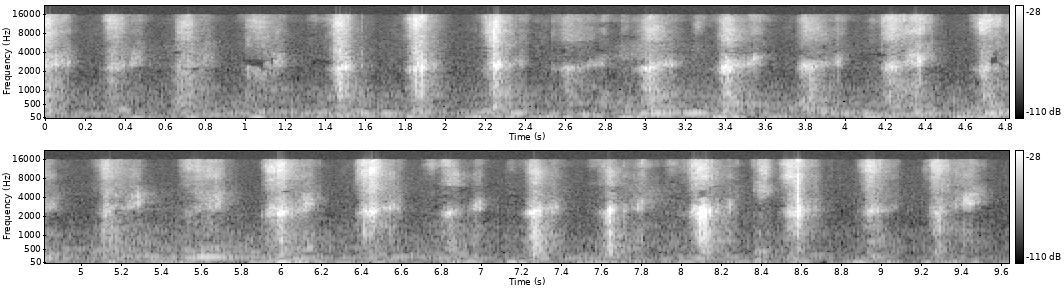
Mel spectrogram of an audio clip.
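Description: Medium-length nails scratch along the woven strands in the middle of a flat square woven rattan table mat. It makes a quiet, rapid and slightly uneven series of short, dry, bright rasps with almost no low end. Each stroke stops abruptly with no ring.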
